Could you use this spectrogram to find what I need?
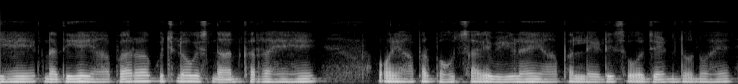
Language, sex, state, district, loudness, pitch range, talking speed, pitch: Bhojpuri, male, Bihar, Saran, -18 LUFS, 120-130 Hz, 210 wpm, 125 Hz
